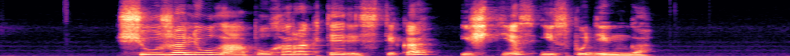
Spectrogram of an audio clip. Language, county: Lithuanian, Vilnius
